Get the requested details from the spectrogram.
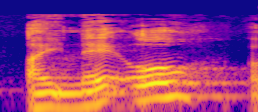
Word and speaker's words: aineo: And that is the word aineo, okay? It'd be an A-I-N-E, long O.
